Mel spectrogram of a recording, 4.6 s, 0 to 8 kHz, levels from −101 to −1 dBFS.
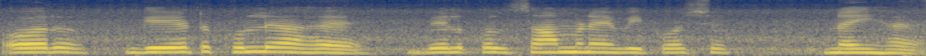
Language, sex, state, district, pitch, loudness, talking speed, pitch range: Punjabi, female, Punjab, Fazilka, 215 Hz, -14 LUFS, 130 wpm, 205-230 Hz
